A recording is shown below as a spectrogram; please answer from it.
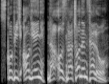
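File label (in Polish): Speech Quick Commands Enemy Ship, Polish; World Of Warships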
